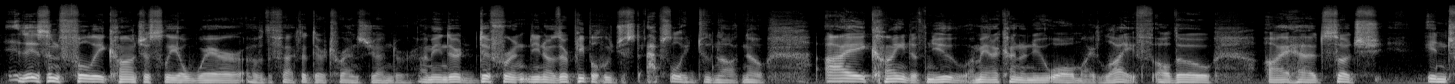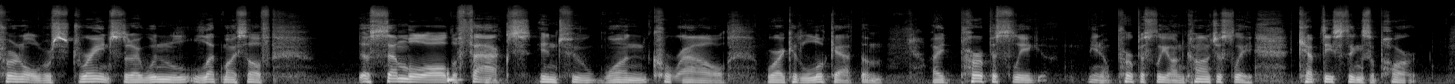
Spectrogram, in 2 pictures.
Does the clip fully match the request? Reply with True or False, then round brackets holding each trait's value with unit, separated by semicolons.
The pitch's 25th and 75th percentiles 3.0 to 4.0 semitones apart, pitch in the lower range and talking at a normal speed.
True (3.3 semitones; 110 Hz; 150 wpm)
